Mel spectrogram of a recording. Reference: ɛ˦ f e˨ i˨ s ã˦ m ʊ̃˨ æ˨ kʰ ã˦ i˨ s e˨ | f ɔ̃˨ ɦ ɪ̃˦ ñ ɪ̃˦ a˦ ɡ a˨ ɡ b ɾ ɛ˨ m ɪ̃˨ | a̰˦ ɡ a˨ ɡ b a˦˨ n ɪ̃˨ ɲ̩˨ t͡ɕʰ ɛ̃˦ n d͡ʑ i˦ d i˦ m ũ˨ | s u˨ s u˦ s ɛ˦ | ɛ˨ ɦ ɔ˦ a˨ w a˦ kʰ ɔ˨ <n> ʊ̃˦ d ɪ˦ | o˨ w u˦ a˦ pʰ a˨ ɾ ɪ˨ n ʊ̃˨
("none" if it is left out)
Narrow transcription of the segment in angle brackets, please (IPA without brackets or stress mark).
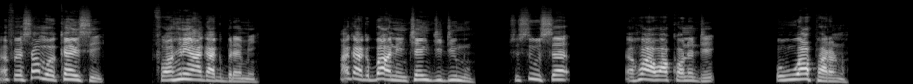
n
